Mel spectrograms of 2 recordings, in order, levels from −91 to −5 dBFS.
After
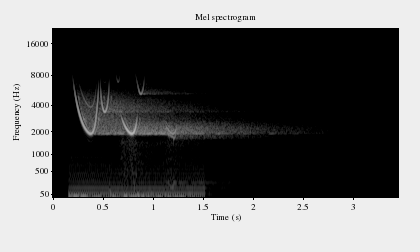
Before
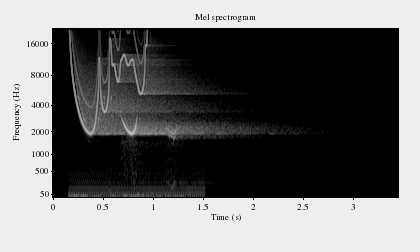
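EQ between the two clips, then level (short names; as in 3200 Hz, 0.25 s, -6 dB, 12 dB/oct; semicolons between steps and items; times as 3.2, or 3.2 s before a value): Bessel low-pass 2400 Hz, order 8; low shelf 180 Hz +3 dB; dynamic EQ 1800 Hz, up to -4 dB, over -46 dBFS, Q 1.4; +1.5 dB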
